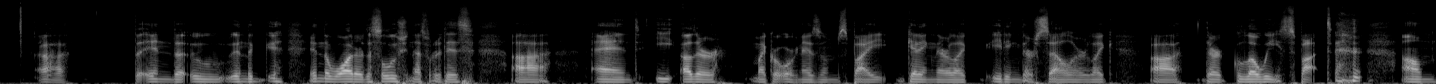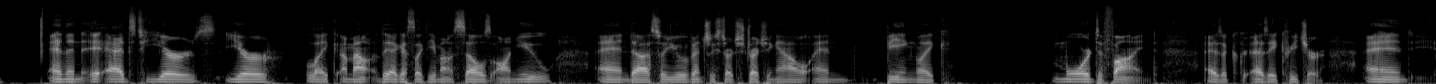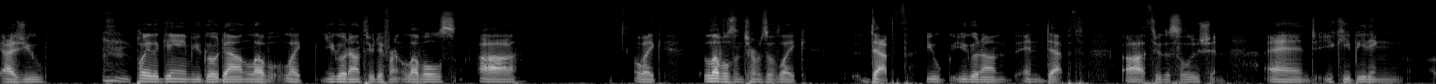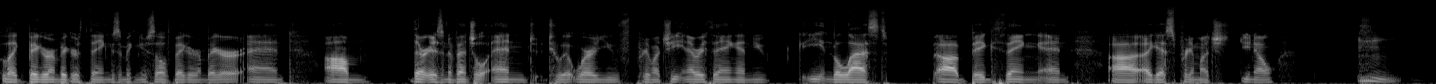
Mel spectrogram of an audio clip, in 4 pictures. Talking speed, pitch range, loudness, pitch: 160 wpm, 110-120 Hz, -30 LUFS, 115 Hz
